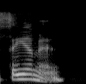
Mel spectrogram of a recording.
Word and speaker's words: salmon: I think the S is silent like the L in salmon.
